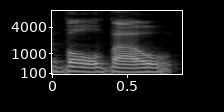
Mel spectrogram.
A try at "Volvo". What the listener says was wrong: And you're saying it like vulva? It's V-O, so Volvo.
